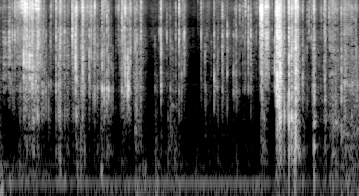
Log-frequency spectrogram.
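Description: Foil booster-pack wrapper crinkling and tearing in the hands, an uneven crackle that peaks in a louder flurry about three and a half seconds in.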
